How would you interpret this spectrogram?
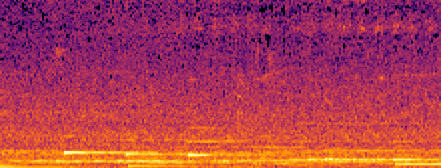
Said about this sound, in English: It is a tall waterfall that cascades into a pool at the bottom.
